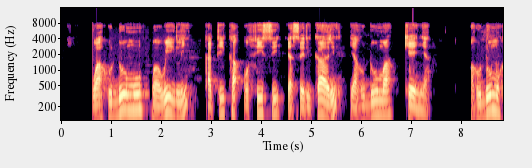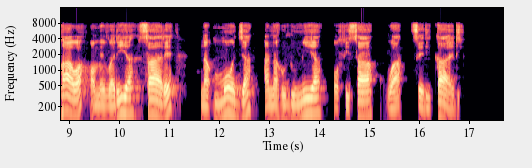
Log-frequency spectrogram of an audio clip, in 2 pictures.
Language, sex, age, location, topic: Swahili, male, 25-35, Kisii, government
